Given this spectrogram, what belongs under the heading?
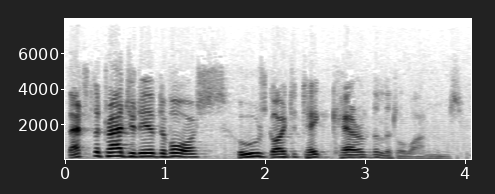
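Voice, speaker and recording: Officious earnest office man, high bright voice, emphatic, old radio comedy, muffled with hum. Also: very animated, normal speed. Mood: mock-solemn. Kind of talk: 1950s radio comedy acting.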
